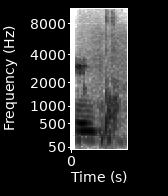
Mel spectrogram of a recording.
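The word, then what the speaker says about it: جيم: জিম আচ্ছা জিমের উচ্চারণটা হবে তিন গুণ তিন আলিফ লম্বা করতে হবে তাইলে আপনি আপনারা কাগজে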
